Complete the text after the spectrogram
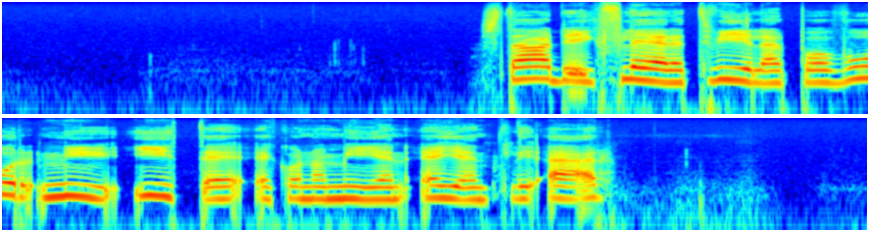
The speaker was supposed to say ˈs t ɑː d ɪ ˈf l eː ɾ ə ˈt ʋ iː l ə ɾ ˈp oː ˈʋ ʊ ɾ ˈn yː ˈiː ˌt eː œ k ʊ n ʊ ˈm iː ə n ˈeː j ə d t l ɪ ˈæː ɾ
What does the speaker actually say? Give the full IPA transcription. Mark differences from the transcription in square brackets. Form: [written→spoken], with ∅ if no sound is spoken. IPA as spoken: ˈs t ɑː d ɪ ˈf l eː ɾ ə ˈt ʋ iː l ə ɾ ˈp oː ˈʋ ʊ ɾ ˈn yː ˈiː ˌt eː œ k ʊ n ʊ ˈm iː ə n ˈeː j ə [d→n] t l ɪ ˈæː ɾ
